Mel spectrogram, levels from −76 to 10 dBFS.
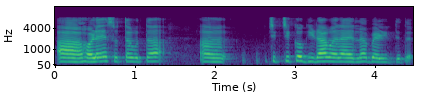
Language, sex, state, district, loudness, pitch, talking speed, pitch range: Kannada, female, Karnataka, Shimoga, -16 LUFS, 250 Hz, 145 wpm, 235-260 Hz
